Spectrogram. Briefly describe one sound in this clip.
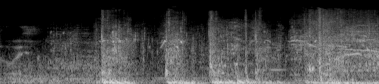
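A creature's attack hits with sharp crunching thuds.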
